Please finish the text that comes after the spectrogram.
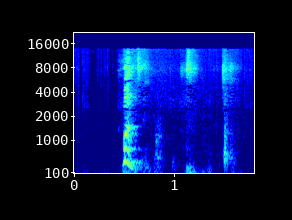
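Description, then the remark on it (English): A dog shifts around while settling into a spot to sit in an apartment, making a few short, soft snuffling and whining noises over a couple of seconds, with no one talking. “And my dog doesn't know which spot to go up to.”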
